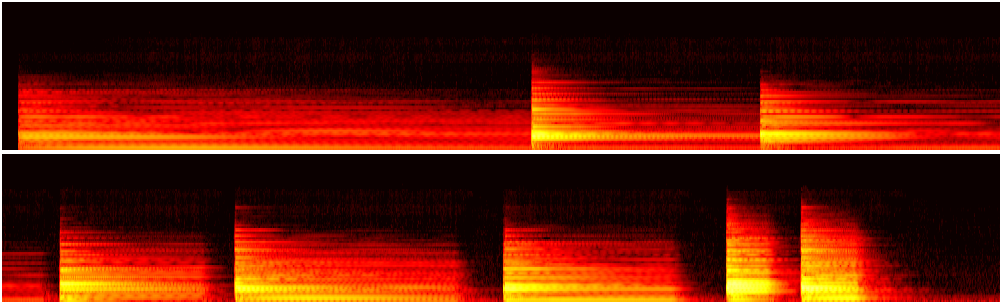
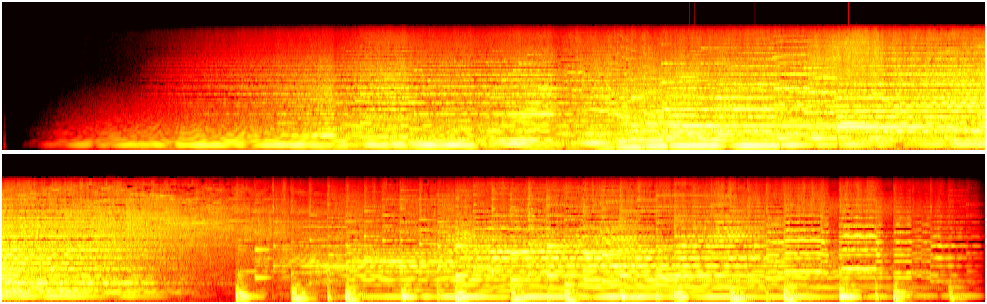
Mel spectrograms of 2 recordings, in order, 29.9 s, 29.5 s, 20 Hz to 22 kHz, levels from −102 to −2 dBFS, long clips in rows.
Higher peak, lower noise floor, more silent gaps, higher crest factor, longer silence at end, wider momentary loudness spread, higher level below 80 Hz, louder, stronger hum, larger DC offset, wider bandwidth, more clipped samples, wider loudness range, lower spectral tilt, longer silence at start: second, -8 dBFS vs 0 dBFS; about the same, -77 dBFS vs -76 dBFS; neither; first, 24 dB vs 14 dB; first, 1.95 s vs 0.1 s; first, 26 LU vs 15 LU; second, -46 dBFS vs -38 dBFS; second, -27 LUFS vs -14 LUFS; neither; neither; second, 5.6 kHz vs 12 kHz; neither; first, 21 LU vs 11 LU; first, -10 dB/octave vs -4.5 dB/octave; second, 0.25 s vs 1.7 s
